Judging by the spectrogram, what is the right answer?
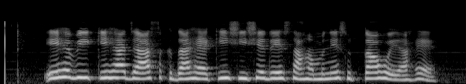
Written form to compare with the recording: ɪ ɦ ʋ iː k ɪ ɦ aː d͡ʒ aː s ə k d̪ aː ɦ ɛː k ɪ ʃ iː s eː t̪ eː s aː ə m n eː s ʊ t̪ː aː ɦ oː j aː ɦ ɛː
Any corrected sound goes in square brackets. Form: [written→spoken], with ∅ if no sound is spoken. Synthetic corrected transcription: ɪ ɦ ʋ iː k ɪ ɦ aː d͡ʒ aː s ə k d̪ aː ɦ ɛː k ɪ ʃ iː [s→ʃ] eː [t̪→d̪] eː s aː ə m n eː s ʊ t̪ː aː ɦ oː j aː ɦ ɛː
